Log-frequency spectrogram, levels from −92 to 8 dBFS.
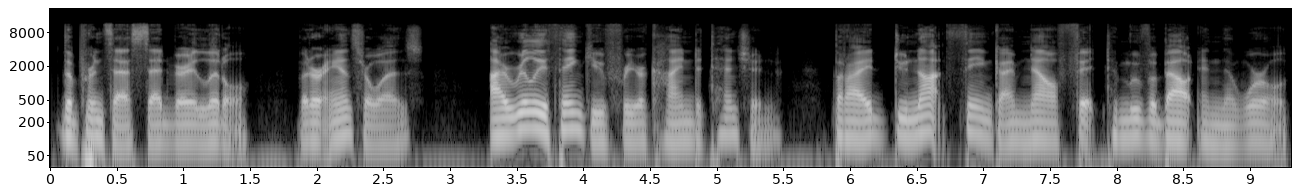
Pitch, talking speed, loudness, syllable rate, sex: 100 Hz, 205 wpm, -21 LUFS, 5.1 syllables/s, male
